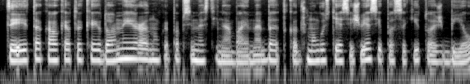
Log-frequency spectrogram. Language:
Lithuanian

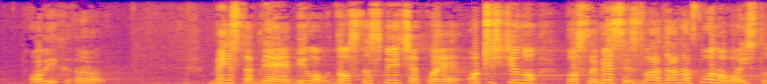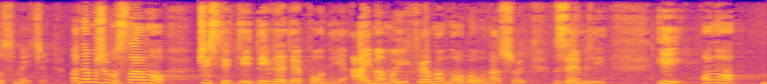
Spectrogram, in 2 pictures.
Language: Serbian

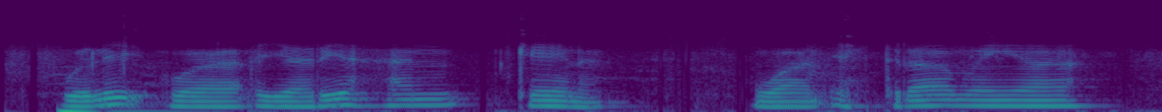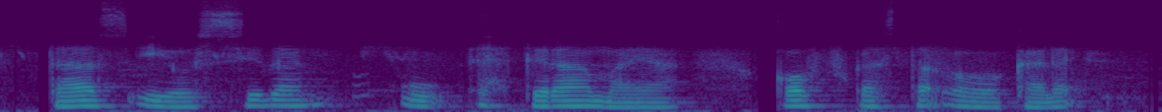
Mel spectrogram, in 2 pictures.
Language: Somali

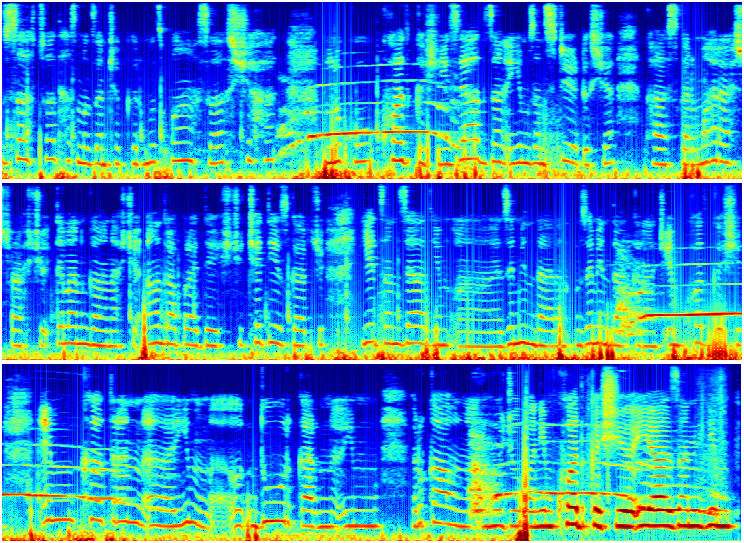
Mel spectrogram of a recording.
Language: Kashmiri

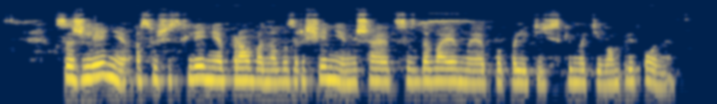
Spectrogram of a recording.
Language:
Russian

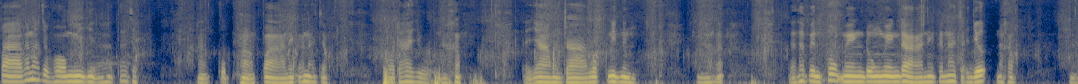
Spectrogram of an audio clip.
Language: Thai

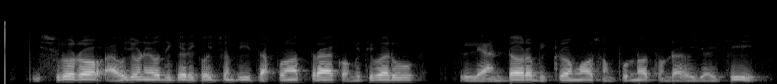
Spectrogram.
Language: Odia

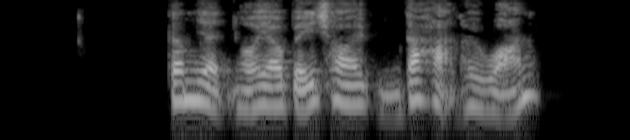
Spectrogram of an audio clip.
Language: Cantonese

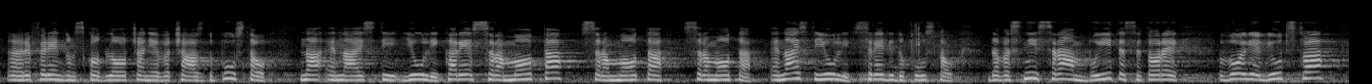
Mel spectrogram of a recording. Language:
Slovenian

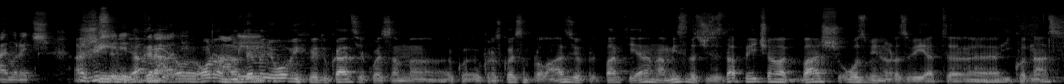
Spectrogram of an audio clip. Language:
Croatian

